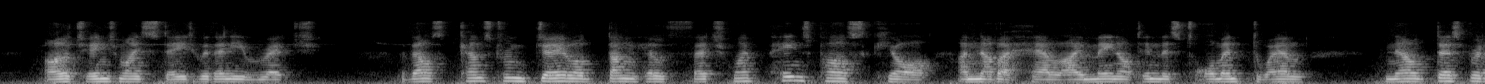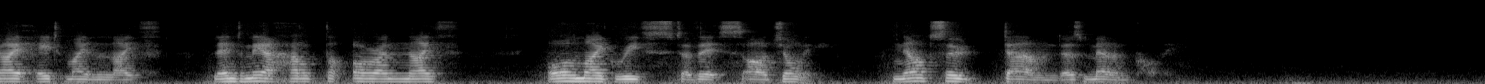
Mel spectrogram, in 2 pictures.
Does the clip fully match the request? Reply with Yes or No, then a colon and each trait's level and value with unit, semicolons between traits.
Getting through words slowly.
Yes: slow, 105 wpm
